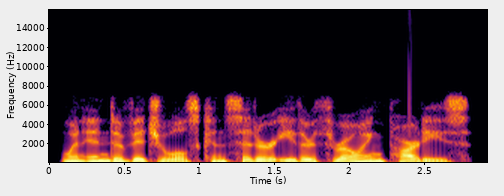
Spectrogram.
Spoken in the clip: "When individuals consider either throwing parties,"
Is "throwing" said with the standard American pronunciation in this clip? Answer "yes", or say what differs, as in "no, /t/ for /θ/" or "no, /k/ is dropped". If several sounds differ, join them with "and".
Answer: yes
